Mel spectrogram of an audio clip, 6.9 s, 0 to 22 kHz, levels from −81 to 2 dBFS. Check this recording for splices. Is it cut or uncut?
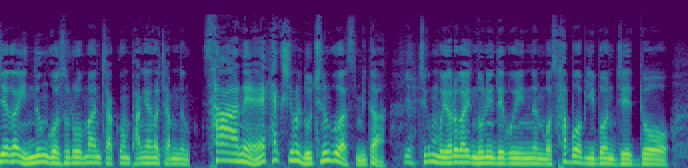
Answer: cut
